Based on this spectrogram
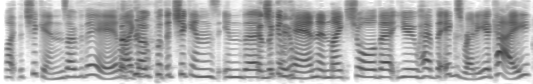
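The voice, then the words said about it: Put-on Cockney English accent. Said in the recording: “the English accent with the dialects within, like the Cockney ... It's very Cockney”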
